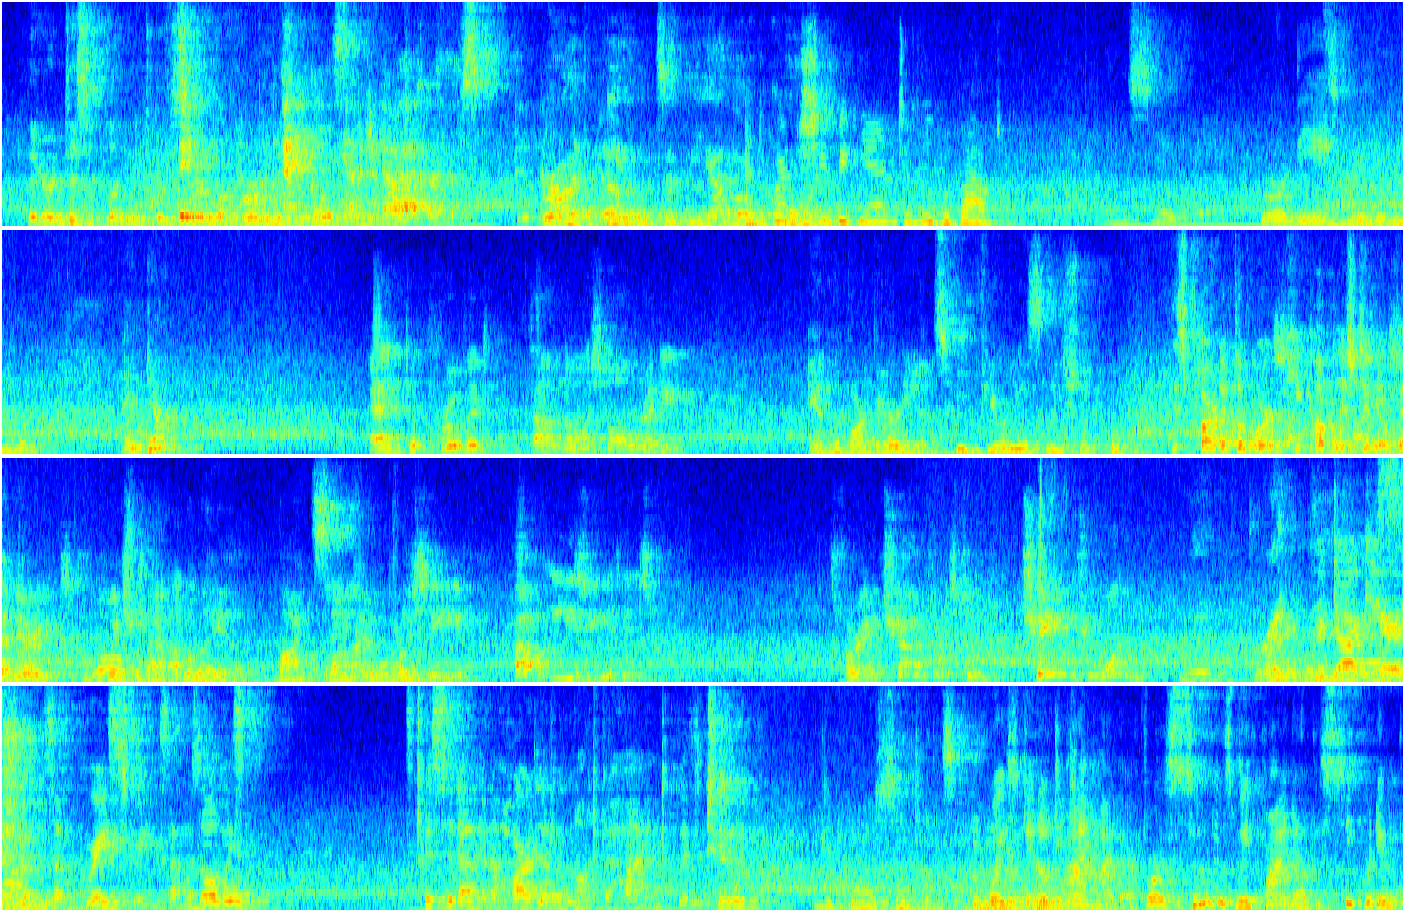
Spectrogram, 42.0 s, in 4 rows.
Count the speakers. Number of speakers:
10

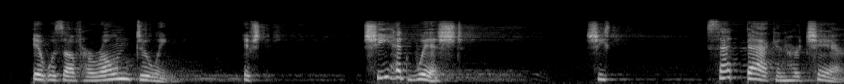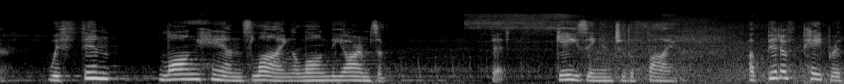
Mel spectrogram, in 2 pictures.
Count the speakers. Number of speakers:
1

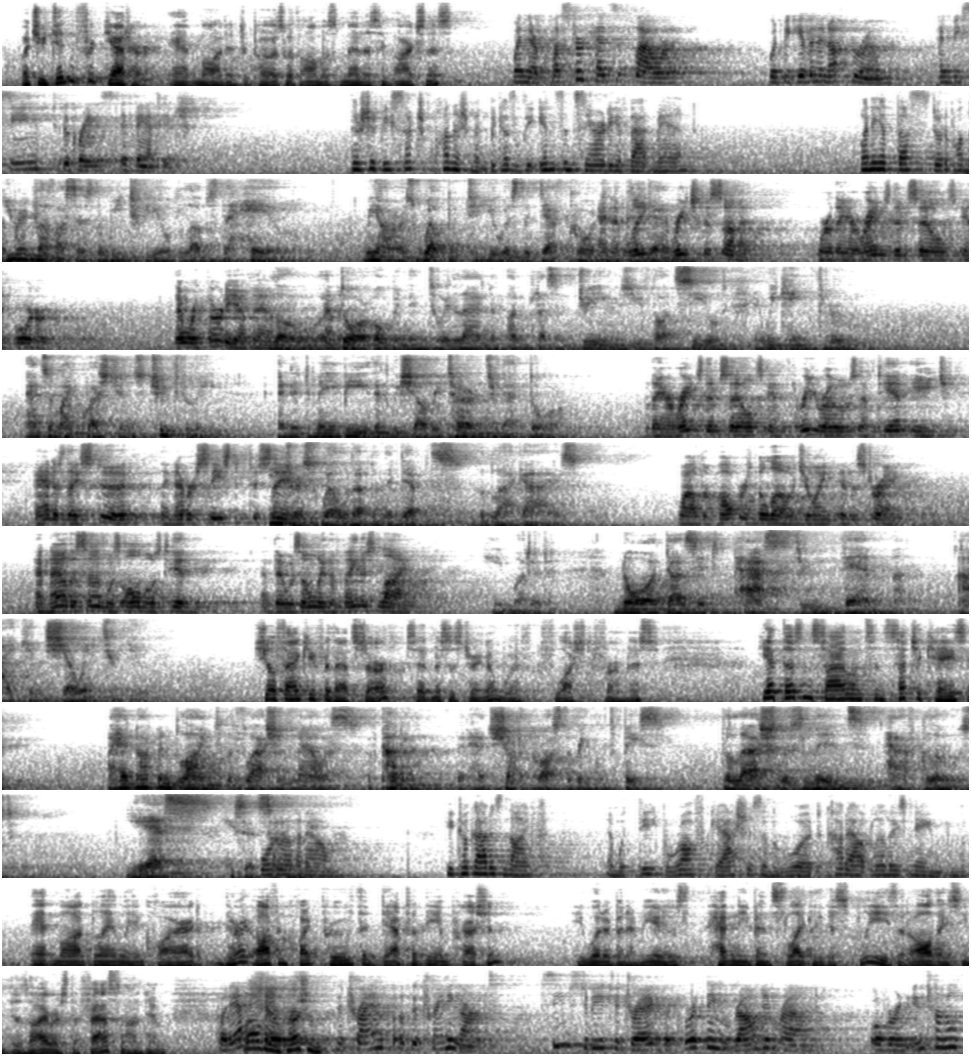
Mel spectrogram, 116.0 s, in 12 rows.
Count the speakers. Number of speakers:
5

